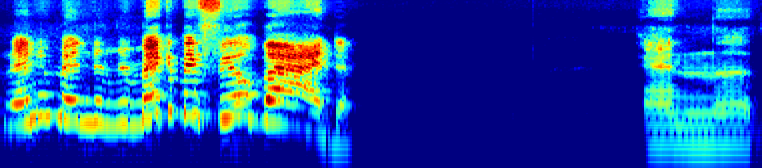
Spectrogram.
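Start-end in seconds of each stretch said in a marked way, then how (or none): 0.0-2.2 high, loud, hammed-up wail; mock whining. Learner answering the guilt-tripping app, mock wailing. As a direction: whine it loudly, way up high. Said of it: "Be like".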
